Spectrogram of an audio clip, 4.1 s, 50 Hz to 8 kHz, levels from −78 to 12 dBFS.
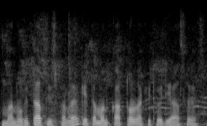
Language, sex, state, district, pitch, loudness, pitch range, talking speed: Assamese, male, Assam, Sonitpur, 115 Hz, -22 LUFS, 110-130 Hz, 100 wpm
